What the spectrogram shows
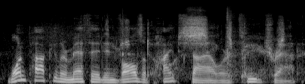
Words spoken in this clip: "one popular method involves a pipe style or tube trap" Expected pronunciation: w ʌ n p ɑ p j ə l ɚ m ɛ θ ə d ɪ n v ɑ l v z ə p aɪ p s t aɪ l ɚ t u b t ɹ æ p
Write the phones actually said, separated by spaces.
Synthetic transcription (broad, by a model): w ʌ n p ɑ p j l ɚ m ɛ θ ə d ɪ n v ɑ l v z ə p aɪ p s t aɪ l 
